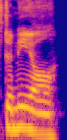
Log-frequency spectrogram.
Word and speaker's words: Danielle: Let's move on to wide receiver, because have you read, by the way, the commenters are telling us how to pronounce it. It's Daniil.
